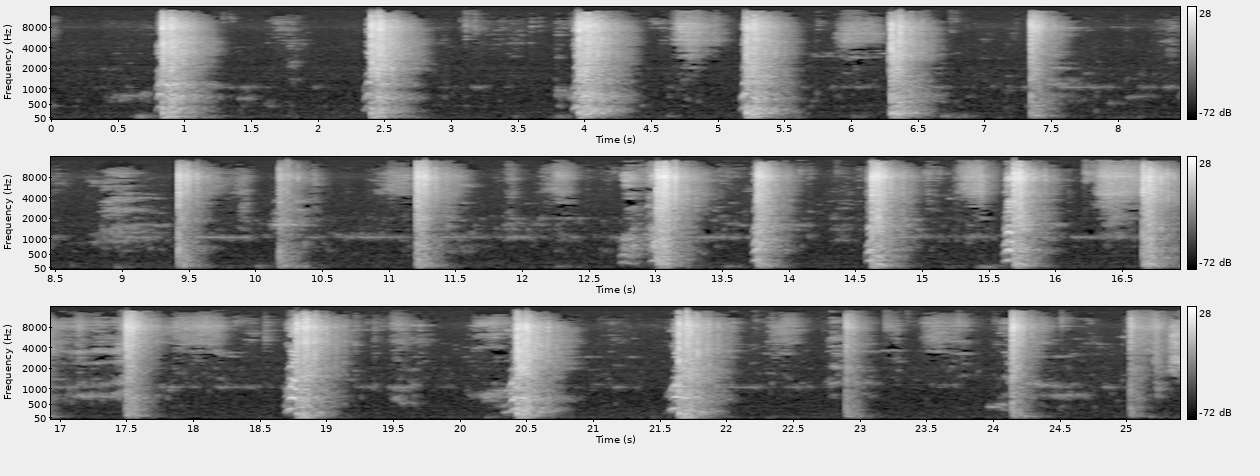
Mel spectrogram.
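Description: Boxing-glove strikes landing on Muay Thai pads during pad work: sharp slaps about once a second, some in quick doubles.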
